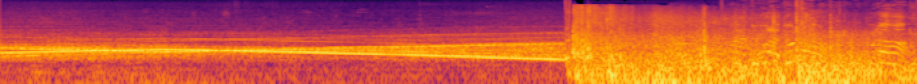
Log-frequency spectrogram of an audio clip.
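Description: A wailing air raid siren from the war of the United States and Israel against Iran slowly falls and rises in pitch for about four seconds, then is abruptly replaced by loud, dense rumbling blasts and crackling explosions of bombing.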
